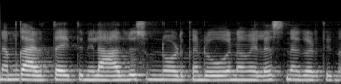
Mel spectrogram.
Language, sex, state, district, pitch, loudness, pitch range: Kannada, female, Karnataka, Chamarajanagar, 210 Hz, -14 LUFS, 205-215 Hz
